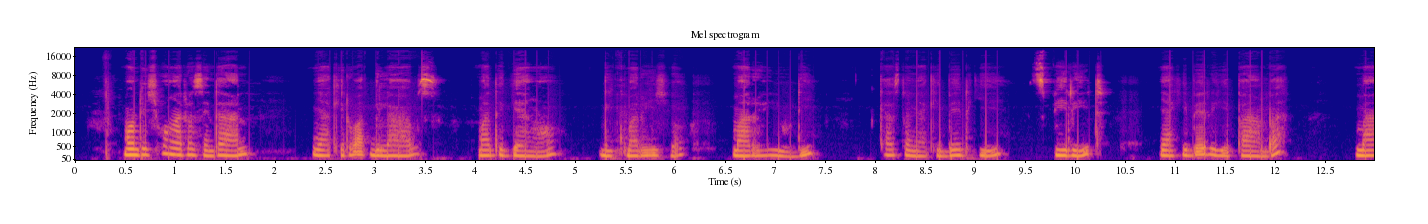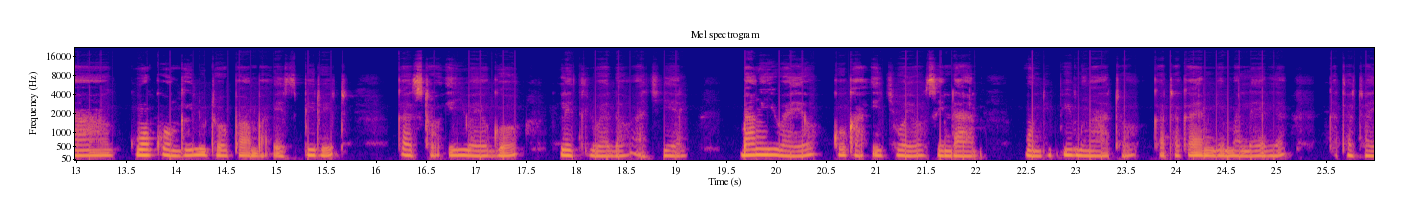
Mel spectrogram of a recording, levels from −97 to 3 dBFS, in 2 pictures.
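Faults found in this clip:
Periodic USB or driver dropouts, 0.13–25.9 s: the audio path is stalled every 0.115 s, about nine times a second, and around 10 ms of speech is skipped each time. This gives a steady ticking through the speech, roughly 200 ticks, silent in pauses.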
